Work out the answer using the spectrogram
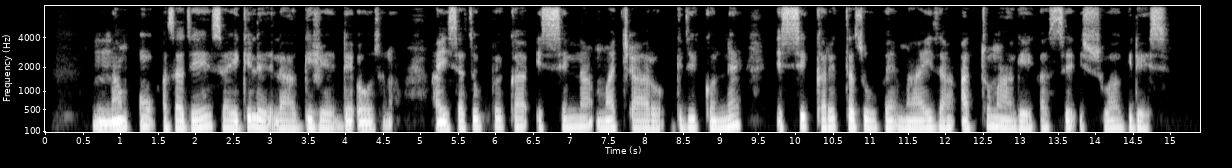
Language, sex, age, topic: Gamo, male, 25-35, government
